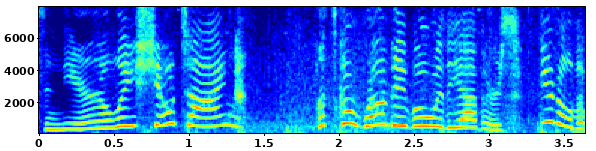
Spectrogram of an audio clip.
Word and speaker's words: rendezvous: Rendezvous. I would do, so Ron, R-O-N, Ron Day, D-A-Y, Vu, V-U.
